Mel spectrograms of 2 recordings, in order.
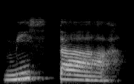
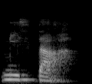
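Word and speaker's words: ミスター: palabras de katakana como mista este es mi carácter de ta y para hacer largo el sonido de la vocal Solamente le puse el guion y así creé la palabra mista que viene del inglés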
